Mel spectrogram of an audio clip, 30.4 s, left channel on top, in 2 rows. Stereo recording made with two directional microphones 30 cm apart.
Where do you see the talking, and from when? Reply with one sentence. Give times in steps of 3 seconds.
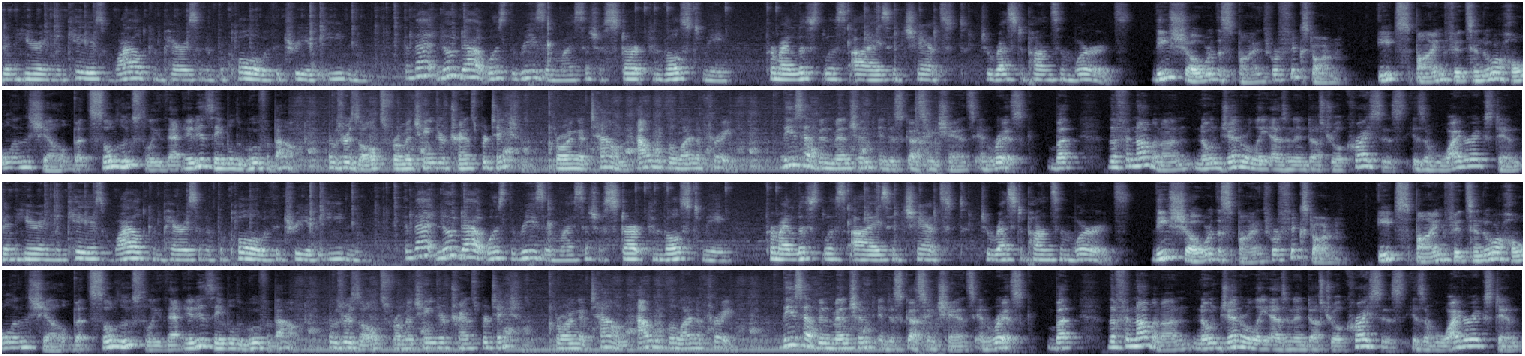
In this clip you hear the talking on the right from 0 s, in the centre from 15 s, on the left from 18 s, in the centre from 21 s and on the right from 24 s.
